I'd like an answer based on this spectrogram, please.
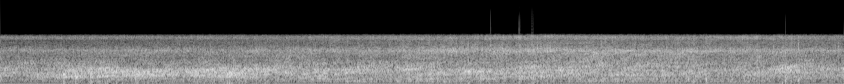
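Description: Model train running along its track, heard from a camera riding on the train: a loud, steady rumble of wheels on rail and motor noise.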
